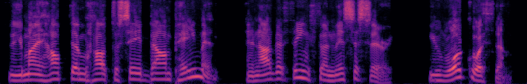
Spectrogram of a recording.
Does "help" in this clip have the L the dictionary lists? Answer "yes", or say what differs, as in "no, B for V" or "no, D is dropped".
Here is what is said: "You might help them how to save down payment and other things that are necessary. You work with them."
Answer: yes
